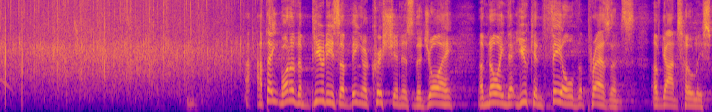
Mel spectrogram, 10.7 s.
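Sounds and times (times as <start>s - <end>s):
audience applause, hand clapping: 0.0s - 4.0s
speech: 3.7s - 10.6s.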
